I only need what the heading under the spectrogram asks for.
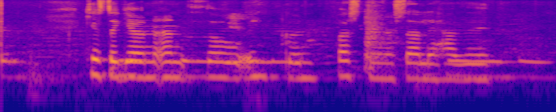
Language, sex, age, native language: Icelandic, male, 11, Icelandic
